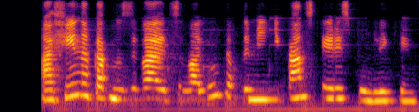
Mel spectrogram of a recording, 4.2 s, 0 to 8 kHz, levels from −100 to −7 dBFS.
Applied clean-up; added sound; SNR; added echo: neural mask model DeepFilterNet 3.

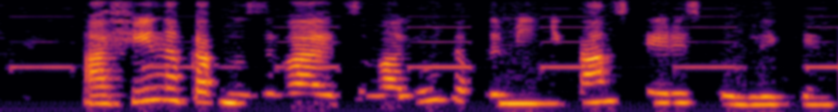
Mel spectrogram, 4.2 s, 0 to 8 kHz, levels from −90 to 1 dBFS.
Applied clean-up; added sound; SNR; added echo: classical method spectral subtraction.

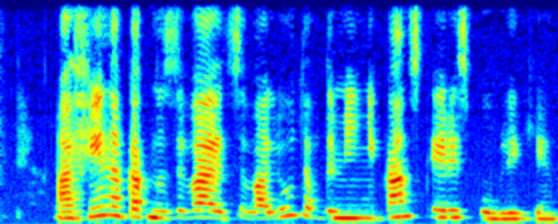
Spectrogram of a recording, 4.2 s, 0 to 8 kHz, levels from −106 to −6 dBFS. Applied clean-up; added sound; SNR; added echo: none; none; none; none.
